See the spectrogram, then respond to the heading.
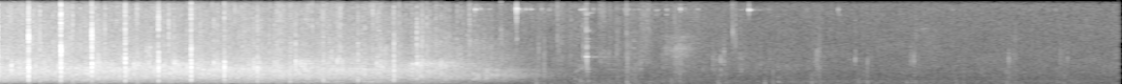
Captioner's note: applause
